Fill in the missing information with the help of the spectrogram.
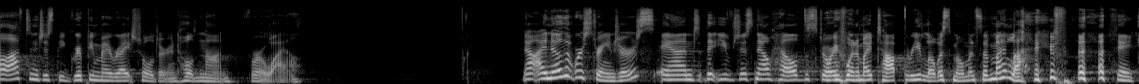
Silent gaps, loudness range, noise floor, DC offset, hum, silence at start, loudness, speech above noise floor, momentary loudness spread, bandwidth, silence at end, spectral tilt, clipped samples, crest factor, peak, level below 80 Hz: none; 13 LU; -76 dBFS; under 0.1%; none; 0 s; -23 LUFS; 54 dB; 12 LU; 16 kHz; 0 s; -5 dB/octave; under 0.1%; 20 dB; -4 dBFS; -56 dBFS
